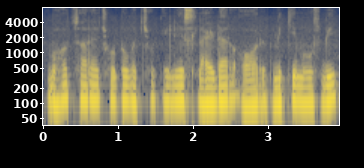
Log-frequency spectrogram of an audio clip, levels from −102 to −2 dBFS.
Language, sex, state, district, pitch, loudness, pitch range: Hindi, male, Bihar, Patna, 110 Hz, -17 LUFS, 105-115 Hz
